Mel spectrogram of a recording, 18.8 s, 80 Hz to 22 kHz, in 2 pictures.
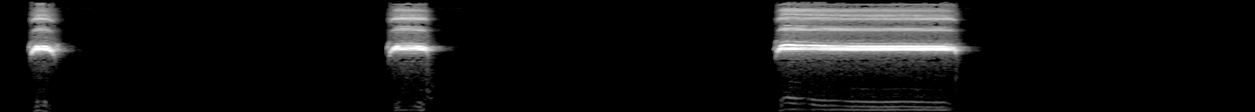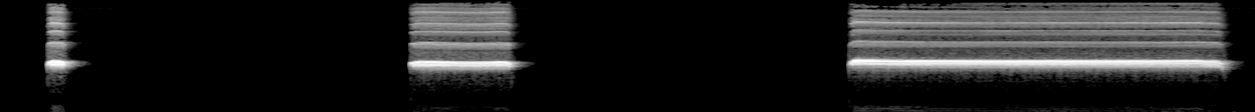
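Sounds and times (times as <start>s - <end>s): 
short whistle blow: 0.2s - 0.6s, 2.9s - 3.4s, 5.8s - 7.3s, 9.8s - 10.1s, 12.5s - 13.5s, 15.8s - 18.8s.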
